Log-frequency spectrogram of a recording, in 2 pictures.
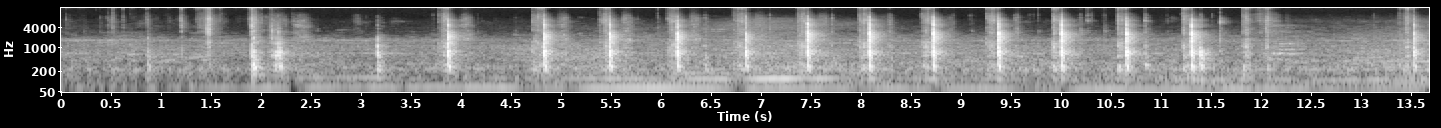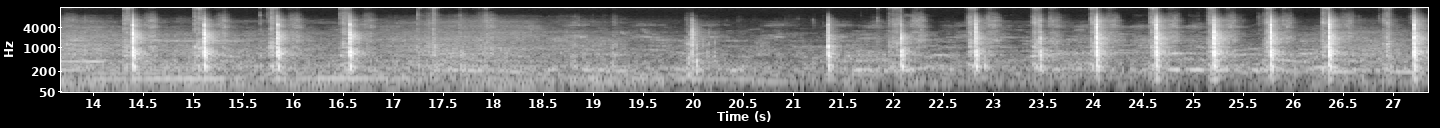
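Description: Knife slicing bitter melon thinly on a wooden cutting board: a sharp knock of the blade against the board with each cut, about one and a half cuts a second, with a break of a few seconds past the middle.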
